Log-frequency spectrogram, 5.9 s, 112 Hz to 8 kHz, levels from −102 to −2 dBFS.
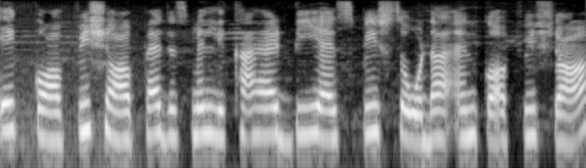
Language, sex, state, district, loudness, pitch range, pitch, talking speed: Hindi, female, Chhattisgarh, Balrampur, -14 LUFS, 235-265 Hz, 250 Hz, 135 wpm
